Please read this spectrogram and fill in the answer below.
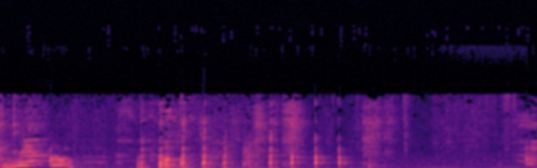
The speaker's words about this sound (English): Sudden cat noise.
